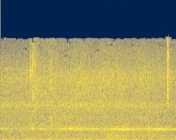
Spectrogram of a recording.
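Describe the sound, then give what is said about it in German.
Loud, steady rumble of a moving train heard from between carriages, with a constant low roar and a sustained mid-pitched whine running throughout, no voices. “Das also ist ich immer sehr interessant, lautes zwischen den Türen, zwischen den Wagen.”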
